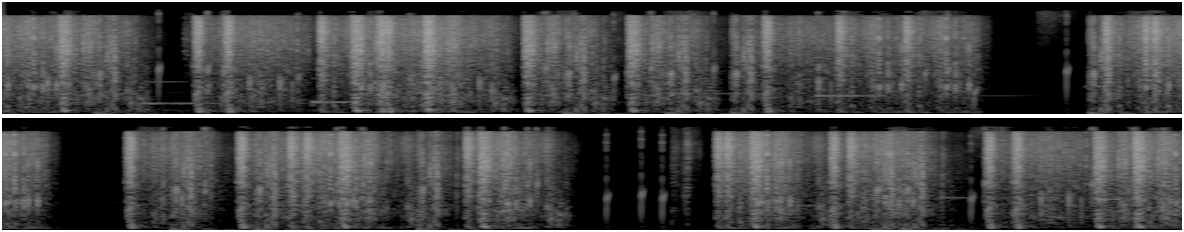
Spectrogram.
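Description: Sugar cane stalks break with a crunchy, grassy sound.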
